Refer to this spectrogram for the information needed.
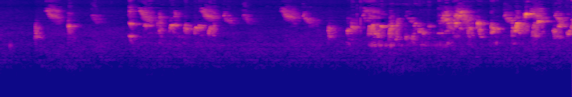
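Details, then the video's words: Common bulbul (Pycnonotus barbatus) in expressive talk: clusters of quick chirps and chatter building into a dense, louder, bubbling run over the last three seconds. "Bulbul Talk: The Common Bulbul (Pycnonotus barbatus)"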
